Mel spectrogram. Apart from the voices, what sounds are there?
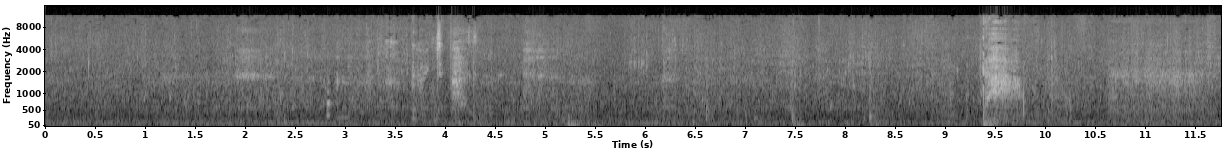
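boat moving on water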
